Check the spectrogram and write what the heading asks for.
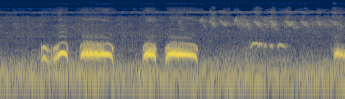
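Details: Spotted dove calling back at a rival wild dove, each answering in turn: paired rounded coos, some long and steady. A fainter, higher, quavering dove phrase follows. Thin high twitters from other birds.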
